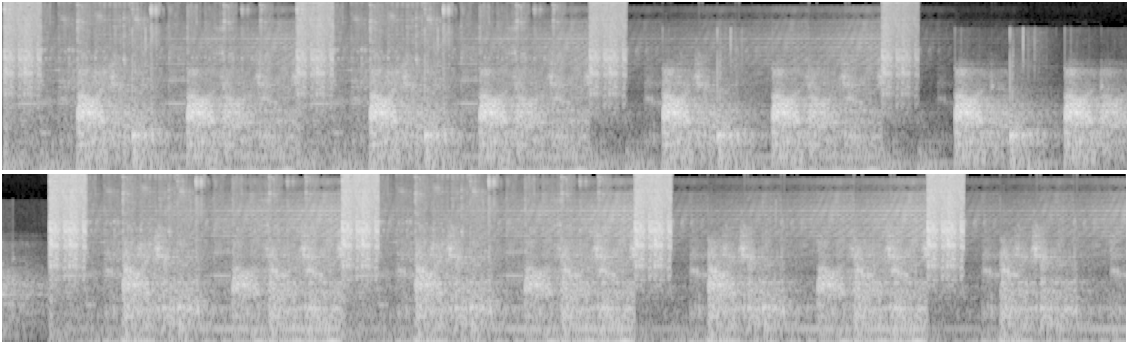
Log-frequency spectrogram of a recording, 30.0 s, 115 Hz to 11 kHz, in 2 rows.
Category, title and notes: Music > Multiple instruments
Demo Track #3393 (Industraumatic)
Soundtrack, Sci-fi, Cyberpunk, Games, Noise, Underground, Industrial, Ambient, Horror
